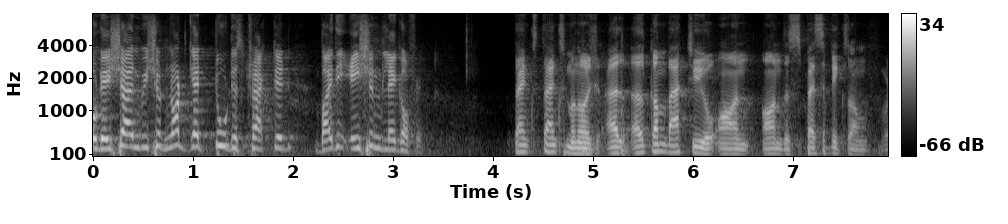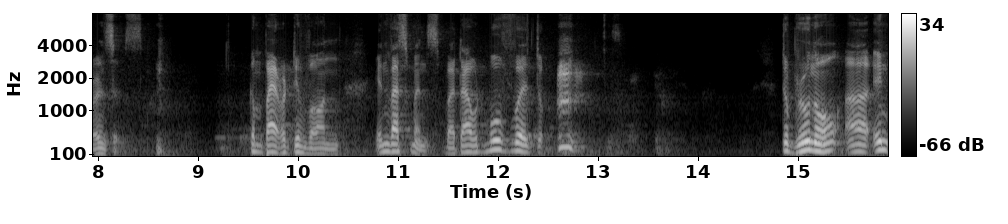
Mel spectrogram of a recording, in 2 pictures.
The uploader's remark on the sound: A live session from #JaipurLitFest2020.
